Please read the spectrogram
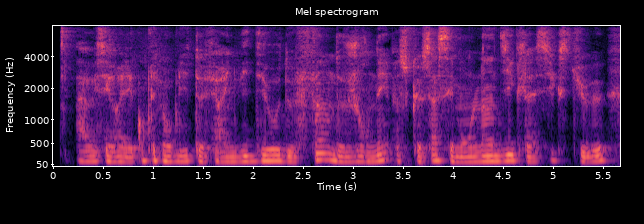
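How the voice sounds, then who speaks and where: Soft-spoken and medium-pitched, a man talks at a fairly quick pace with hardly any pauses. His intonation is monotone and flat. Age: 20s. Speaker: fitness coach and vlogger. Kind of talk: casual vlog to camera. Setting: at home, parents' house. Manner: hesitant, many fillers.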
